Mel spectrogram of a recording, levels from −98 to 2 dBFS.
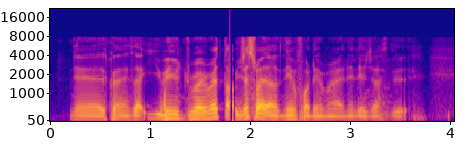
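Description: At 1.79 s the compressed speech stream carries damaged data: a stretch of its bytes is wrong, so the decoder misreads the frames there, loses its place in the stream and has to hunt for the next valid frame header before decoding normally again. What reaches the ear is a short burst of garbled, blip-like sound lasting until about 1.86 s, roughly 66 ms, cutting abruptly into the speech.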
